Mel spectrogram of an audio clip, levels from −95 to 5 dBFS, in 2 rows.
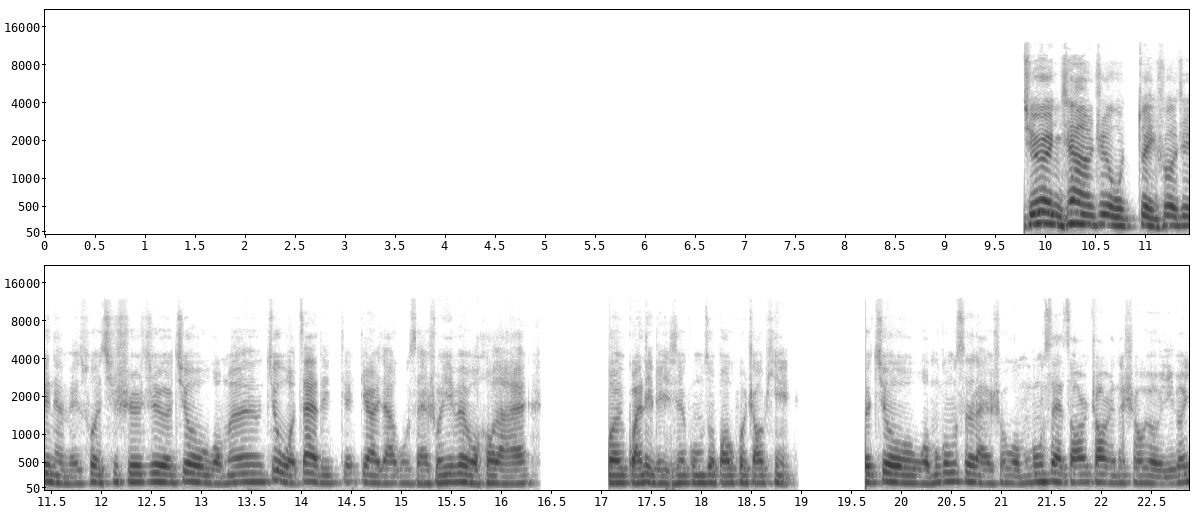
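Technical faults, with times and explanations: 9.43–9.79 s, 16.67–17.08 s and 19.26–19.64 s: clipped start after a pause. Speech bursts out of silence with its opening gone, losing 0.36 s, 0.41 s and 0.38 s. The output device sleeps in silence and wakes too late, even after gaps under 0.4 s.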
